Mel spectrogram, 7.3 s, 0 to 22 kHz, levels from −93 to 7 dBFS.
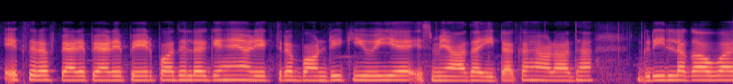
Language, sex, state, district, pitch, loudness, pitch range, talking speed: Hindi, female, Bihar, Saharsa, 205 Hz, -15 LUFS, 200-210 Hz, 195 wpm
